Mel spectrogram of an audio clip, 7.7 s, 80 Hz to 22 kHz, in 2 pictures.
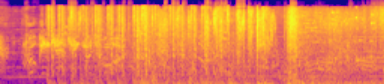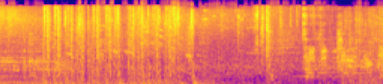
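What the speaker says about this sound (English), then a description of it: "We're under fire." Sustained gunfire from Mass Effect 3 on an Xbox One X: dense, loud, continuous volleys of shots with mixed battle noise run throughout, with voices partly buried beneath the barrage.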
